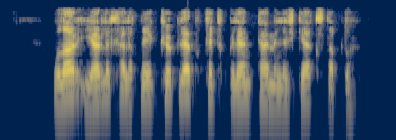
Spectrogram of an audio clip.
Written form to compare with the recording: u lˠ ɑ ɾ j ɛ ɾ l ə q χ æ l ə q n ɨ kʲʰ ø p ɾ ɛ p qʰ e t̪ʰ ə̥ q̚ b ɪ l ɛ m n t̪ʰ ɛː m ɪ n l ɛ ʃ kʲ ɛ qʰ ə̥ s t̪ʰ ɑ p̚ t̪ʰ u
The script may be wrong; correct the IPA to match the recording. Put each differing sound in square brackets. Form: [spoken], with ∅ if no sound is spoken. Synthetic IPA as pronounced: u lˠ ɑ ɾ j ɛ ɾ l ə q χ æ l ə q n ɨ kʲʰ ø p [l] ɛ p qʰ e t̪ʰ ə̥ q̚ b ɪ l ɛ [∅] n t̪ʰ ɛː m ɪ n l ɛ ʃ kʲ ɛ qʰ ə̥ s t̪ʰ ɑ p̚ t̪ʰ u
